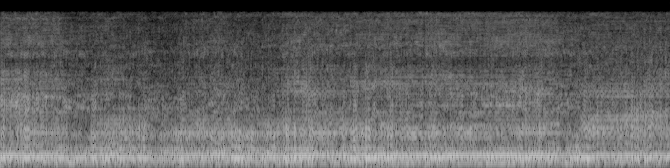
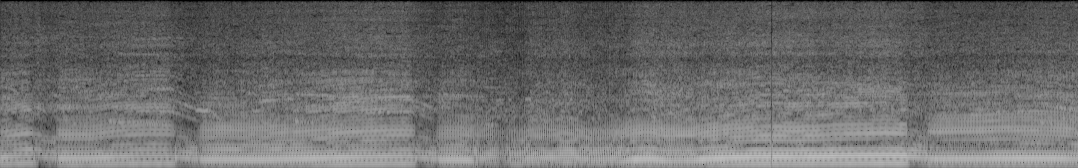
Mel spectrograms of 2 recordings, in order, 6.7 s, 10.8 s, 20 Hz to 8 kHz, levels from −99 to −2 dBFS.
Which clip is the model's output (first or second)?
first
